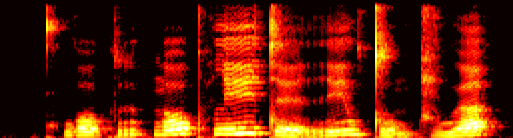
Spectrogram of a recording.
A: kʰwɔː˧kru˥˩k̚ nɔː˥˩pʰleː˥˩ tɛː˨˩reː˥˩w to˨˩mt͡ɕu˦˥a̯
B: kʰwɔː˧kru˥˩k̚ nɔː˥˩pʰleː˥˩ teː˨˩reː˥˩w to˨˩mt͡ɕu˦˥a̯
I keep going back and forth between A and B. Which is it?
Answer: A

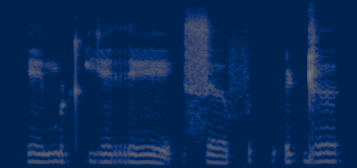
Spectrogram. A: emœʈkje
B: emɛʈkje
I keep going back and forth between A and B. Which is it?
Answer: A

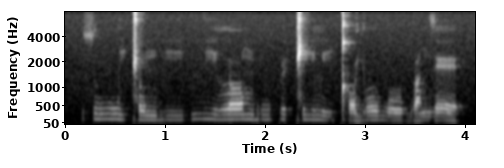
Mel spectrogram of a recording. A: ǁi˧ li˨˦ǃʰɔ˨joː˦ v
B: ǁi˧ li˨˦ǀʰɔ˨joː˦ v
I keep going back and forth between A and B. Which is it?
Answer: A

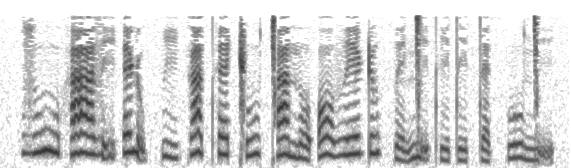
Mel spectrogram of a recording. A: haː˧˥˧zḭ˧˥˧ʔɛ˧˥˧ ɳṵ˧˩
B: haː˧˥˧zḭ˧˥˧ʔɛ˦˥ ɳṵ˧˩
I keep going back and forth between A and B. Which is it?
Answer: B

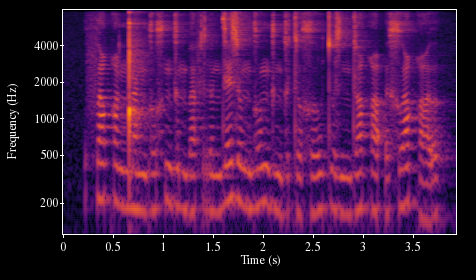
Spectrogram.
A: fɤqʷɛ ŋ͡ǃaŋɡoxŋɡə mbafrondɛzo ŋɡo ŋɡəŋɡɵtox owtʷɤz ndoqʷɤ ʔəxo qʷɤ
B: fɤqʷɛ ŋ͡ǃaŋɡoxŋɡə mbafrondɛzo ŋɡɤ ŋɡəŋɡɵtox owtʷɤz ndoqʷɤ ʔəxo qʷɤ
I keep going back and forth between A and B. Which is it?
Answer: A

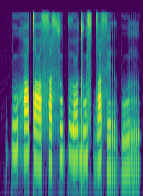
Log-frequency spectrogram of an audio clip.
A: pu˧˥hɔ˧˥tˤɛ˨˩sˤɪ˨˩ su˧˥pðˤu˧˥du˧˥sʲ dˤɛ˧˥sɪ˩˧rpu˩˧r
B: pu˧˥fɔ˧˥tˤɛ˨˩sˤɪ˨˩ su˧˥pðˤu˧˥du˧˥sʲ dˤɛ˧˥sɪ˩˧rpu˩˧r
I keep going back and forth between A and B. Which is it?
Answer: A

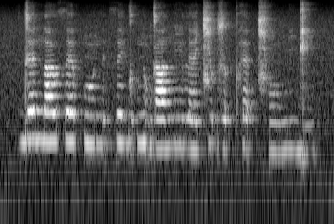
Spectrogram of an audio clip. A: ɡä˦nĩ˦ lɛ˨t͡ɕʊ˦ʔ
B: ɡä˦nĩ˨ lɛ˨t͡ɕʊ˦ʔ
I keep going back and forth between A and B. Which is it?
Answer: A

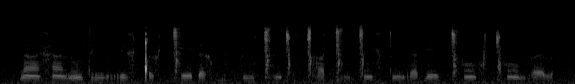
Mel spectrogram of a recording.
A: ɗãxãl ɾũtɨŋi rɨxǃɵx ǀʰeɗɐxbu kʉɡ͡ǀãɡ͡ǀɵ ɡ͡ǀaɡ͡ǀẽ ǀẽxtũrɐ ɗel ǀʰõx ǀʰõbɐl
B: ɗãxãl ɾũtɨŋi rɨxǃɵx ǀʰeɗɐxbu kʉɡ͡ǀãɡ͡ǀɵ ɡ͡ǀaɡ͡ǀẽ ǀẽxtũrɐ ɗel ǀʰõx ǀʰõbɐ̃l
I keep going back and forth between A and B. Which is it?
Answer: A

